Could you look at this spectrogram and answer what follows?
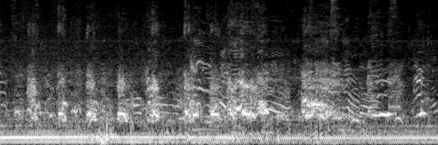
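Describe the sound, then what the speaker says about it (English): A pack of deer hunting dogs kept on a rural property barks, yips and whimpers in a loud continuous chorus close by, with a person's voice mixed in. "This is the part of the property where my daddy keeps his deer hunting dogs."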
